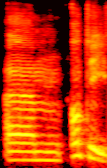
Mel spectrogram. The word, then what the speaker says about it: Ontinyent: he is a faculty member in Université de Ontinyent, right? Am I pronouncing it right? Okay. Ontinyent, that's right.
